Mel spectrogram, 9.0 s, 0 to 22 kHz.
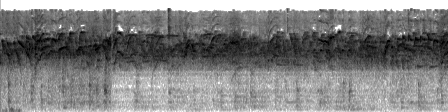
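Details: Yellow frosted lipochrome canary from the Burgos 2014 competition, individual runner-up, singing a long continuous high song of rapid rolling trills and chirped phrases, about two to three notes each second.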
